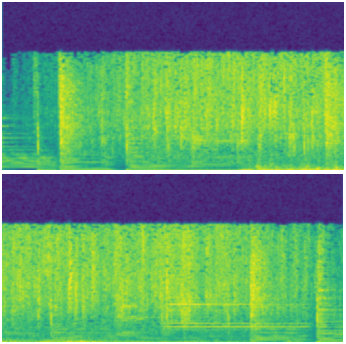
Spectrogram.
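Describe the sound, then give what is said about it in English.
Steady rain patters while a deep roll of thunder swells up midway and fades, all beneath a light, tuneful musical backing with no voices. “滴滴答答的雨声，加上轰隆隆的雷声，就像大自然在开音乐会。”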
